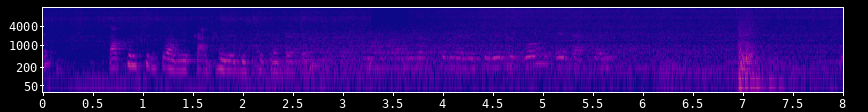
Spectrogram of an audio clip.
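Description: Spice paste frying and sizzling in a non-stick wok while being stirred and scraped with a wooden spatula, as the masala is fried down (koshano) until its colour deepens. A single sharp knock about seven seconds in.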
